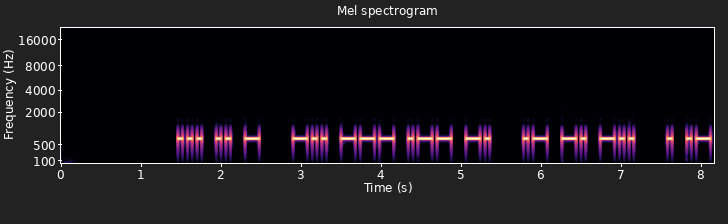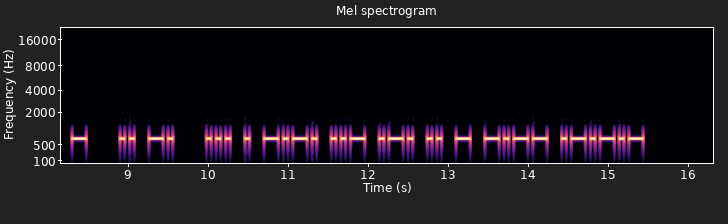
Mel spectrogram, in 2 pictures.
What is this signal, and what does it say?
Morse code, heard as a keyed tone, about 20 wpm, 700 Hz. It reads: SIT DOWN AND EAT IN SECURITY.
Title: Sentences from Top 1000 Words - Review Part 4 - 20wpm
